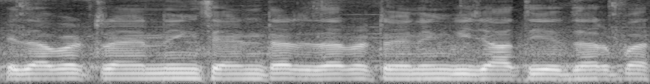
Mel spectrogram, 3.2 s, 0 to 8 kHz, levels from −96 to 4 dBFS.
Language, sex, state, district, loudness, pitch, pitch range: Hindi, male, Uttar Pradesh, Jalaun, -11 LUFS, 130 Hz, 130-135 Hz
